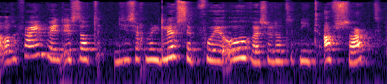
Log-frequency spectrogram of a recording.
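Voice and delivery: lips framed by mask hole; through a sheet mask. Real, not acted. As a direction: mouth movement slightly restricted. Seen 0: Pink sheet mask covers whole face with small mouth hole throughout.

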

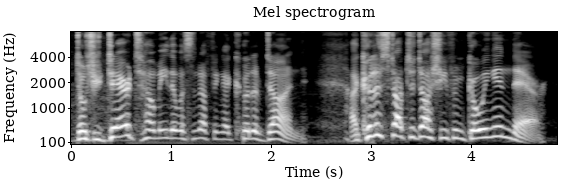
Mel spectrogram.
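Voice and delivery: high, loud, guilt-driven tirade; angry snap. A narrator's reading. Gogo insists she could have saved Tadashi, furious outburst. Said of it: "Gogo snapped".

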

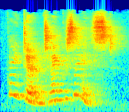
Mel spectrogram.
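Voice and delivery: high-pitched, incredulous denial; surprised. A narrator's reading. Hare tells friends monsters don't exist, surprised. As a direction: protest in amazed disbelief.

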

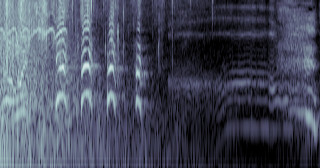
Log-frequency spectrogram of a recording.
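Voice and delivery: high, helpless laughter; loud cackle tailing off; hysterical laughing. Real, not acted. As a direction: lose it laughing at the game. Laughing at the game.

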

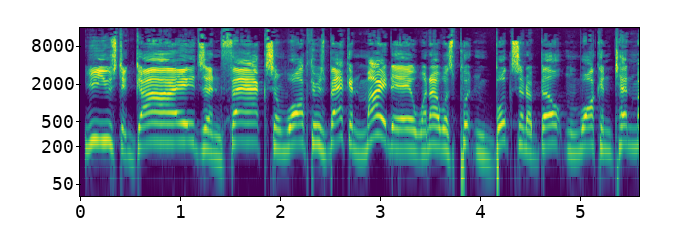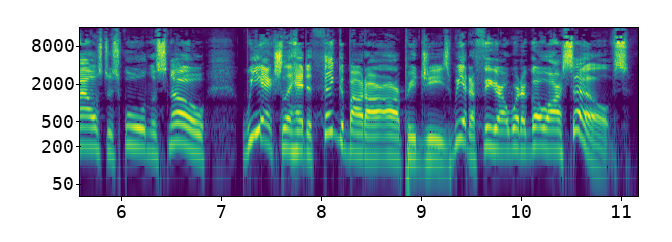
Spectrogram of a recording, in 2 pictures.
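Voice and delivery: put-on crotchety grandpa lecturing kids; old man voice. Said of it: "That's the best old man voice I got".

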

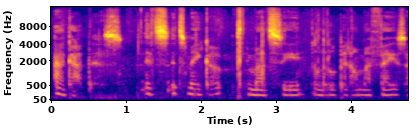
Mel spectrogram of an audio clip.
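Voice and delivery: whisper. Acted. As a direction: keep it all breath, no voice. Whispered roleplay throughout.

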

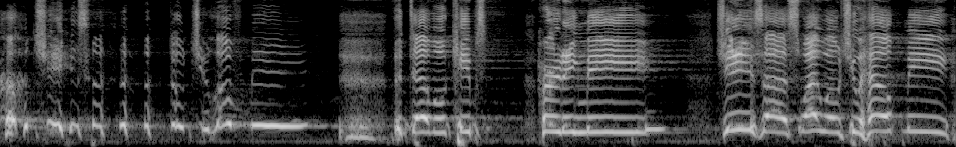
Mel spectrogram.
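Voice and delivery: high, loud, hammed-up wailing; mock crying. Man begs Jesus for help, exaggerated crying. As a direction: bawl it out in drawn-out fake sobs. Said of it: "he was crying and he was saying something like this".

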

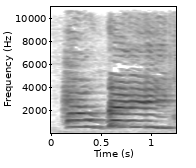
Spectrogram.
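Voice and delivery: high loud hooray; cheering. A narrator's reading. Bugs cheering their victory, high and loud. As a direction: cheer in triumph. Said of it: "cried the bugs".

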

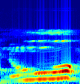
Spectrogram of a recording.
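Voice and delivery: teacher drawing out the vowel in نو; long waw. Shown as a demonstration. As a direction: stretch the uu of نو. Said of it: "مد الواو".

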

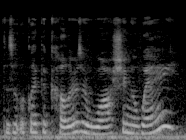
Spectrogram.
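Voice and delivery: ordinary delivery

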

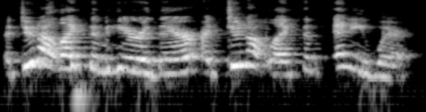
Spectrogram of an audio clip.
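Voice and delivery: sing-song read-aloud to a friend; storybook reading. Acted. Reading Green Eggs and Ham to Ren, storybook lilt. Reads Dr. Seuss book aloud.

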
